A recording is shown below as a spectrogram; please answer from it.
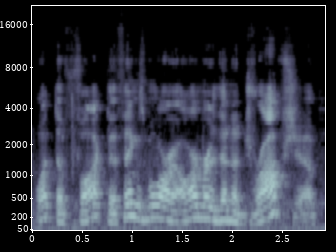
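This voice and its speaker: A man playing a tabletop game over a voice call, chatting casually in a halting, sweary way. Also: on the high side, lively intonation, a little mellow. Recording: noisy online voice call.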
